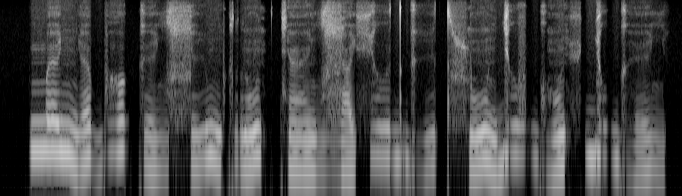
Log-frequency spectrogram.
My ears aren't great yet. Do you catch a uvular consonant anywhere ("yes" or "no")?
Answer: no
